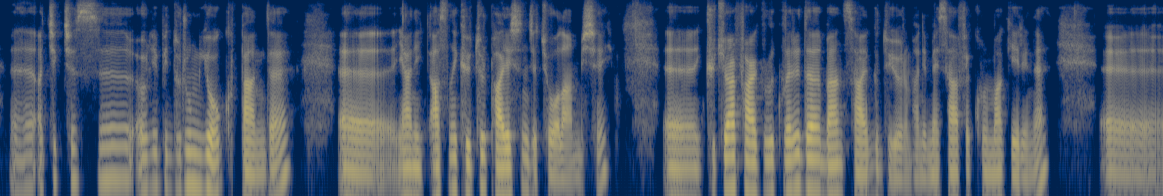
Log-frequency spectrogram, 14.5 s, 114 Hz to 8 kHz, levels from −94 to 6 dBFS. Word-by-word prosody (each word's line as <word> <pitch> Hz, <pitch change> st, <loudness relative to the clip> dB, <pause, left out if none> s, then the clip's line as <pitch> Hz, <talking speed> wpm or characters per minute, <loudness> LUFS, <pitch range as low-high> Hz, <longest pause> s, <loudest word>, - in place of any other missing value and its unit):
Eee, 130 Hz, +1 st, -7 dB
açıkçası 160 Hz, +3 st, -3 dB, 0.4 s
öyle 140 Hz, +2 st, -5 dB
bir 135 Hz, -2 st, -10 dB
durum 145 Hz, +1 st, -3 dB
yok 135 Hz, -3 st, +2 dB
bende. 95 Hz, -, +1 dB, 0.6 s
Eee, 95 Hz, -2 st, +1 dB
yani 105 Hz, -1 st, 0 dB
aslında 130 Hz, +5 st, +1 dB
kültür 125 Hz, +4 st, -1 dB
paylaşılınca 110 Hz, +3 st, +3 dB
çoğalan 85 Hz, -1 st, 0 dB
bir -, -, -3 dB
şey. 180 Hz, +8 st, 0 dB, 0.7 s
Eee, 105 Hz, -1 st, 0 dB
kültürel 135 Hz, +1 st, +5 dB
farklılıklara 125 Hz, +2 st, +3 dB
da 130 Hz, -2 st, +6 dB
ben 115 Hz, +1 st, +4 dB
saygı 100 Hz, -1 st, 0 dB
duyuyorum, 85 Hz, -2 st, -4 dB
hani, 90 Hz, 0 st, -7 dB
mesafe 95 Hz, +1 st, -1 dB
kurmak 95 Hz, 0 st, -4 dB
yerine. 90 Hz, -, -3 dB, 0.7 s
Eee, 95 Hz, -1 st, -3 dB
105 Hz, 110 wpm, -26 LUFS, 95-130 Hz, 0.7 s, da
